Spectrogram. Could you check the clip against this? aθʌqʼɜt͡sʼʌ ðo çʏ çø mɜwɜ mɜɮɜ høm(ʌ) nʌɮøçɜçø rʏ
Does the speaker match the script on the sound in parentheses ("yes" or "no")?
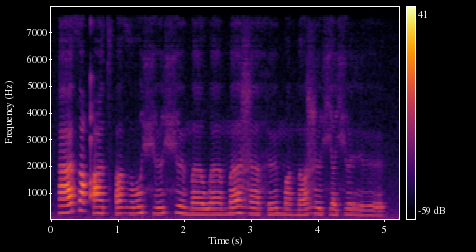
yes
